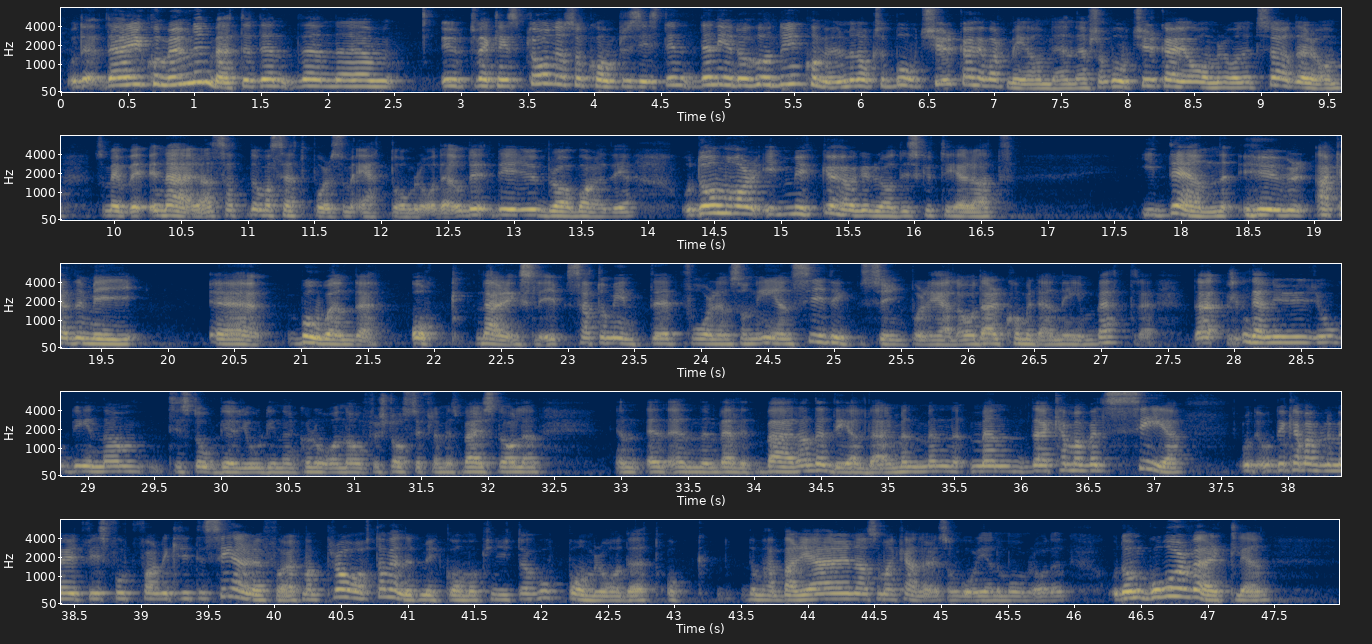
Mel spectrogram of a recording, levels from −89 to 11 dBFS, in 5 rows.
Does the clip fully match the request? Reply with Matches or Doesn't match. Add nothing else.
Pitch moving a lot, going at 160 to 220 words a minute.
Matches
